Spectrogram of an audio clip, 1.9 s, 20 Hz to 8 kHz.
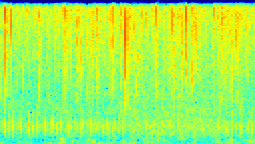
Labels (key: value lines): label: biophony, rattle
recorder: SoundTrap 500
